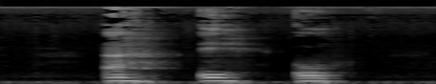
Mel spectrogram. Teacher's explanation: Huruf ha ini memiliki sifat hams atau samar, yang kedua lunak atau rakawah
